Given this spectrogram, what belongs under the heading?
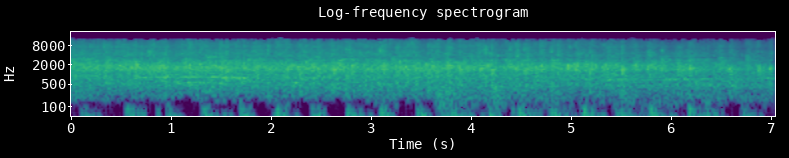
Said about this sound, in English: Please join us in one final resounding round of applause for our 2023.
